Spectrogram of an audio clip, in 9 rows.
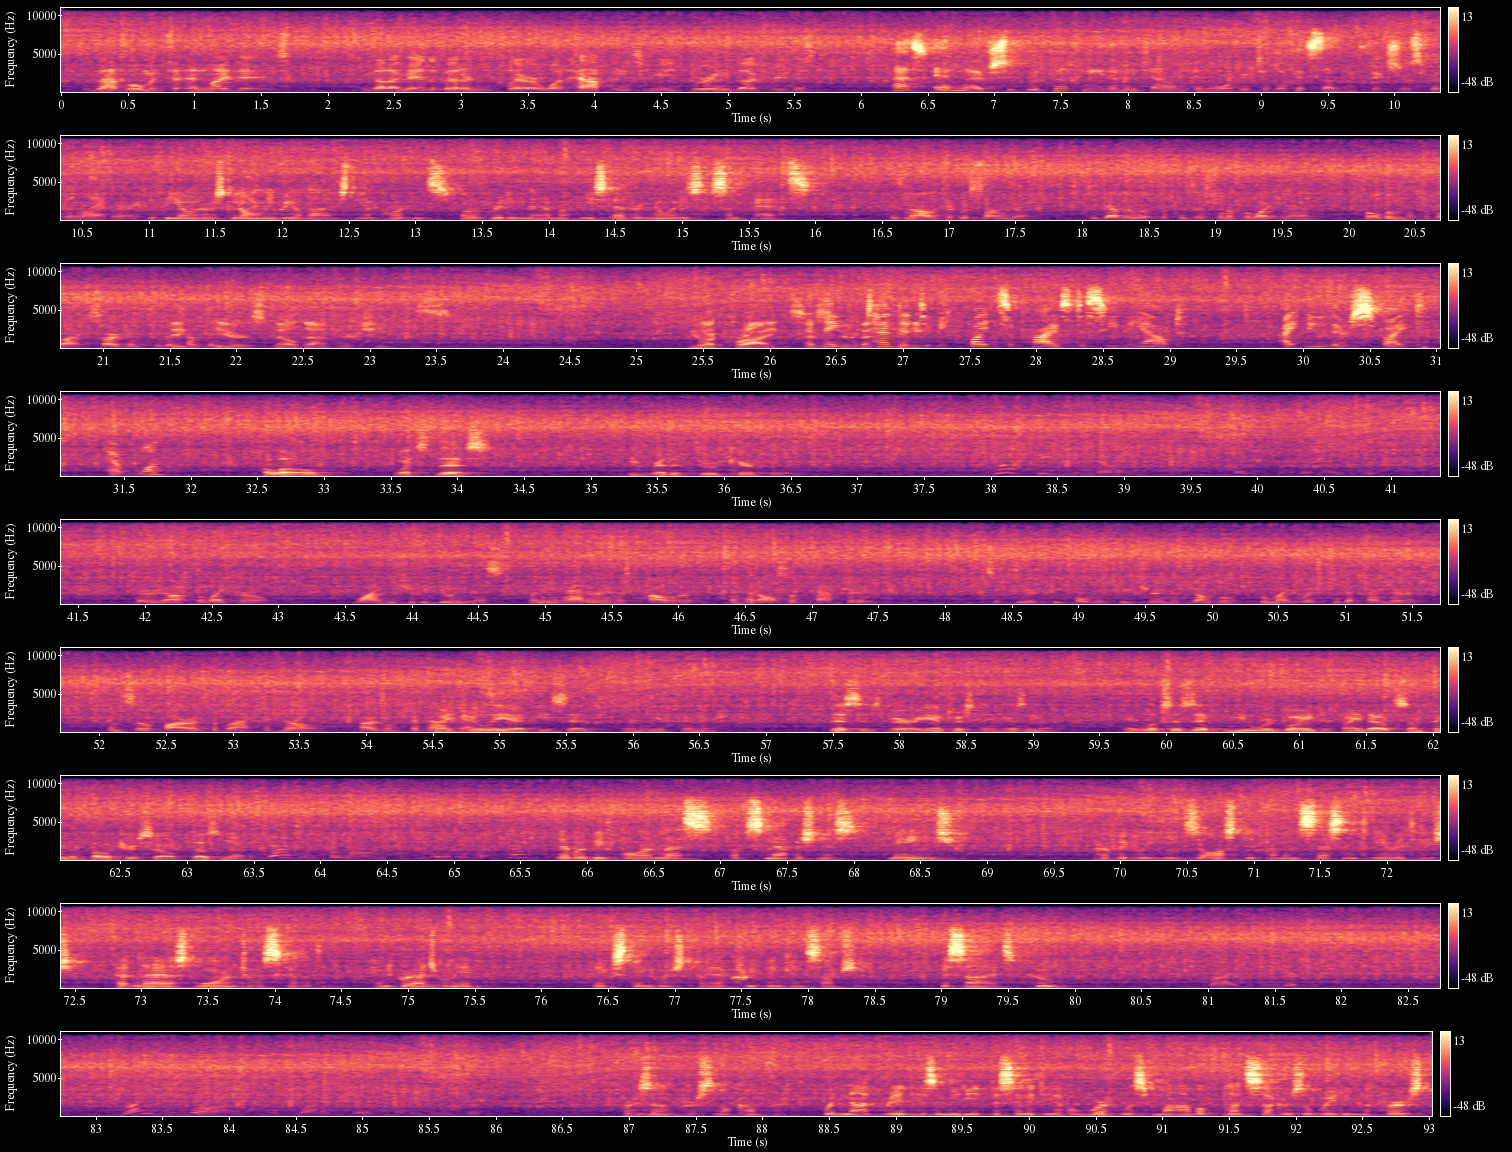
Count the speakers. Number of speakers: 8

